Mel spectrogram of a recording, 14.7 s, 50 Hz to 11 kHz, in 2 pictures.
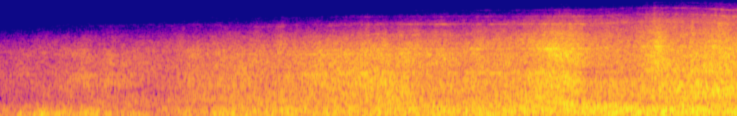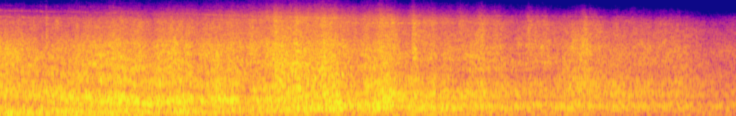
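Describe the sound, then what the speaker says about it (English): KLM passenger jet landing at Amsterdam Schiphol after a flight from Milan, a loud sustained engine roar rising and sweeping past, then easing slightly toward the end, with no voices. "This is KLM flight 1614 arriving from Milan"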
